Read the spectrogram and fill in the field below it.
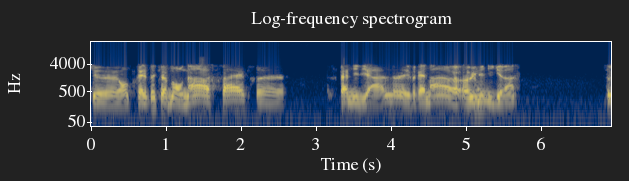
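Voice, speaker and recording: A man with a Québécois accent and a fairly low voice speaks in a reflective, measured way, pausing often to find his words. He is a visual artist telling his story for a podcast. The sound is narrow and phone-like, dry and close, with no room around it. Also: dry recording. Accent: Québécois French. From Quebec.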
